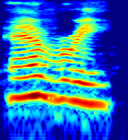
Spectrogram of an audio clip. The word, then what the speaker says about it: every: do inglês que enrolado every every nós não pronunciamos o segundo e every every man 100g junte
